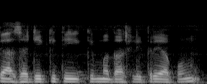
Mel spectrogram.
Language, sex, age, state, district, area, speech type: Marathi, male, 45-60, Maharashtra, Osmanabad, rural, spontaneous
